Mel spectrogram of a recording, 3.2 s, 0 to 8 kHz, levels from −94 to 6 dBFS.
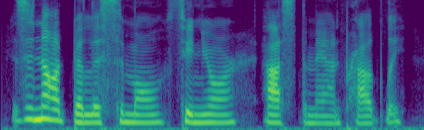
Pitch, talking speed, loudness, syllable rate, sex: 190 Hz, 150 wpm, -18 LUFS, 5.6 syllables/s, female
